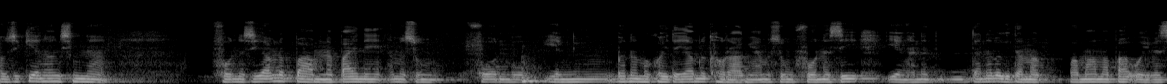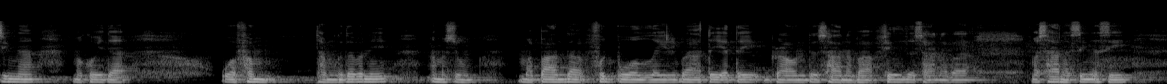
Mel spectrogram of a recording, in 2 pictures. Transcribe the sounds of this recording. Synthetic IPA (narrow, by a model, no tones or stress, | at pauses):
hɐwzikːiɐŋaŋsiŋnɐ | pʰonːɐsijamnɐpamnɐpajneɐmɐsuŋpʰonbujeŋniŋbɐnɐmɐkʰojdɐjamnɐkʰɐwɾakniɐmɐsuŋpʰonɐsijeŋhanɐdɐnɐbɐɡidɐmɐk̚ | mɐmamɐpaʔojbɐsiŋnɐmɐkʰojdɐ | wʔapʰɐmtʰɐmɡɐdɐβɐniɐmɐsuŋ | mɐpandɐpʰut̚bolːɐjɾibɐːtɐjɐtɐjɡɾawndɐsanɐbɐpʰildɐsanɐbɐ | mɐsanɐsiŋɐsi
